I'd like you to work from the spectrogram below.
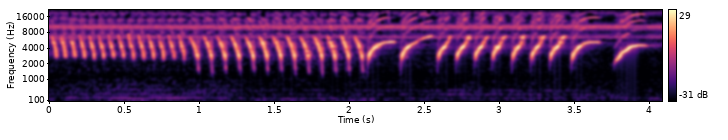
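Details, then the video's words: Belgian canary song: a fast high trill, then falling whistled slurs and rising arched whistled notes repeated several per second. "Canary Singing Sound – Belgian Canary Edition"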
